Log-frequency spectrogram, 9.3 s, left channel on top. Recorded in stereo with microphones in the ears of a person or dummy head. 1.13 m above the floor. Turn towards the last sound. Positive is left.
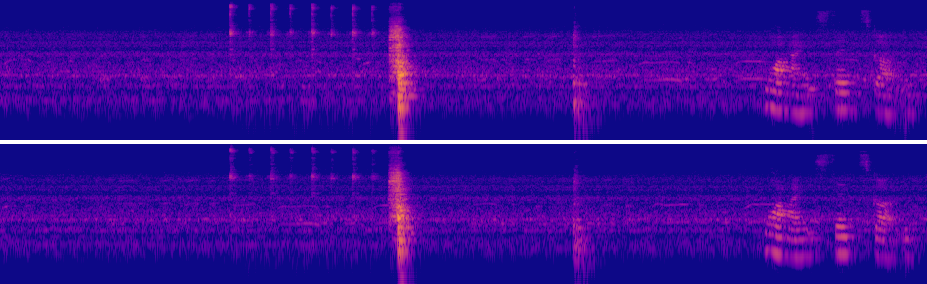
turn(degrees=-60)  # may be behind; listen again after turning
